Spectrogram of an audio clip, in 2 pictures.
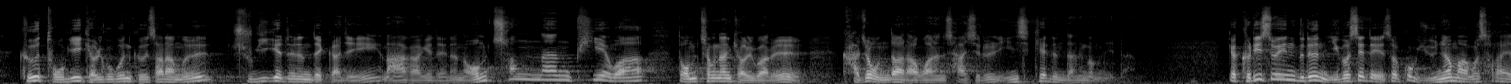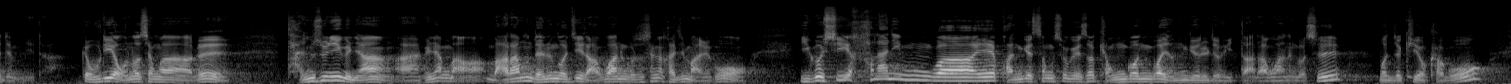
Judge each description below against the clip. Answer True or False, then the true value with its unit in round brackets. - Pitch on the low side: True (130 Hz)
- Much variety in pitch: True (6.9 semitones)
